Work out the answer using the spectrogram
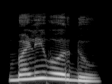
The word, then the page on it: ಬೀಳುವ್ರಿತ್ತಿ: bīḷu vritti; Kannada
